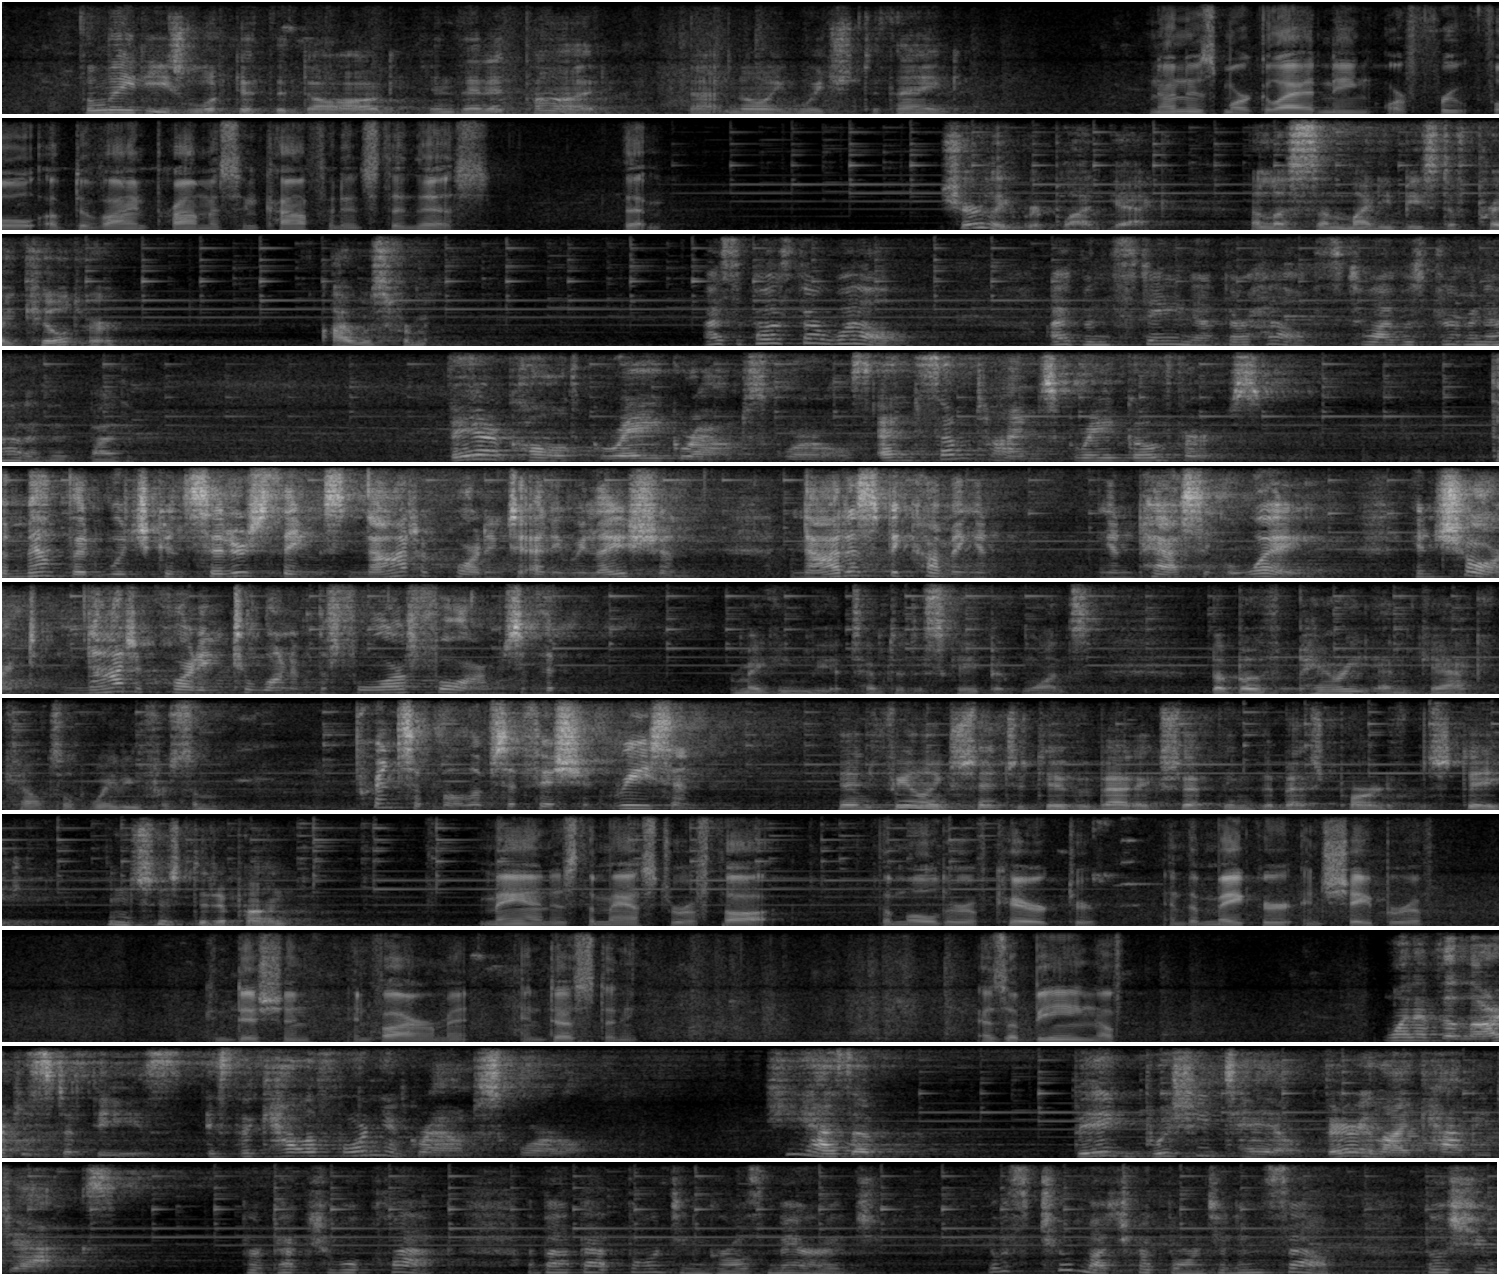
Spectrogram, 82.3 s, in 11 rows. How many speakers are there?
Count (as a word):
six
